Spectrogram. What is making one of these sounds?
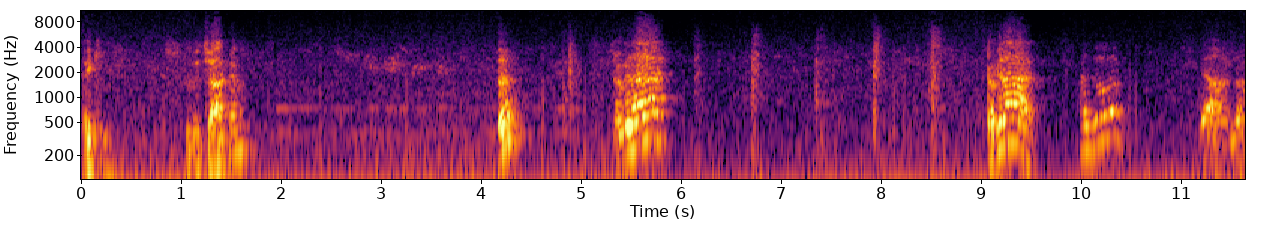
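A young man calls out in a long, wavering voice.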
